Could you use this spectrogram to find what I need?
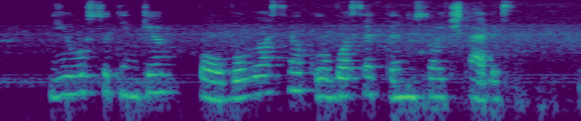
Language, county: Lithuanian, Marijampolė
